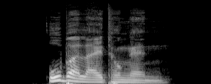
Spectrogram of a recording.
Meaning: plural of Oberleitung
- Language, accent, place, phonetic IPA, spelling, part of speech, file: German, Germany, Berlin, [ˈoːbɐˌlaɪ̯tʊŋən], Oberleitungen, noun, De-Oberleitungen.ogg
